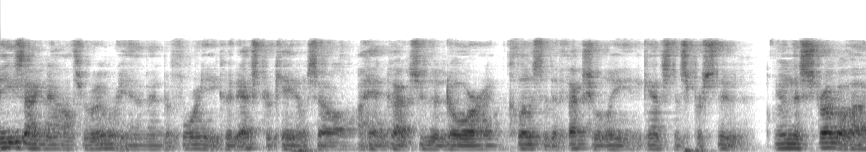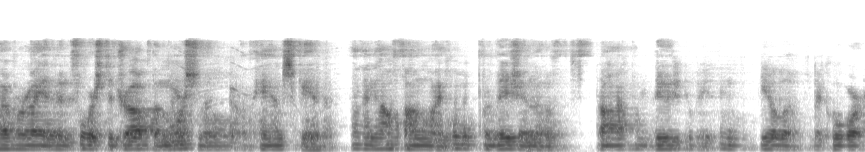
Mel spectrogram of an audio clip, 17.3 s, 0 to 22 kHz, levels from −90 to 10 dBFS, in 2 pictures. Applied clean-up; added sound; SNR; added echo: neural mask model DeepFilterNet 3.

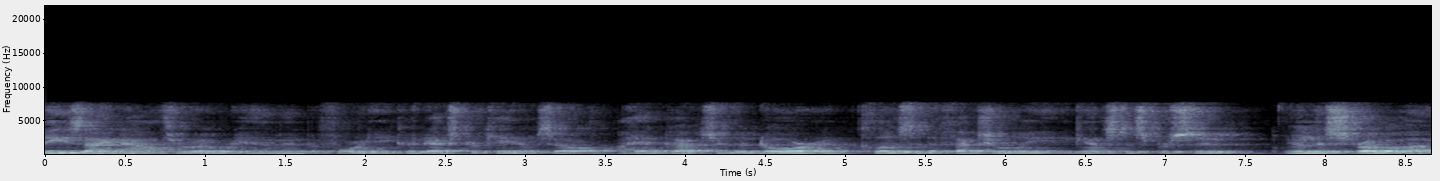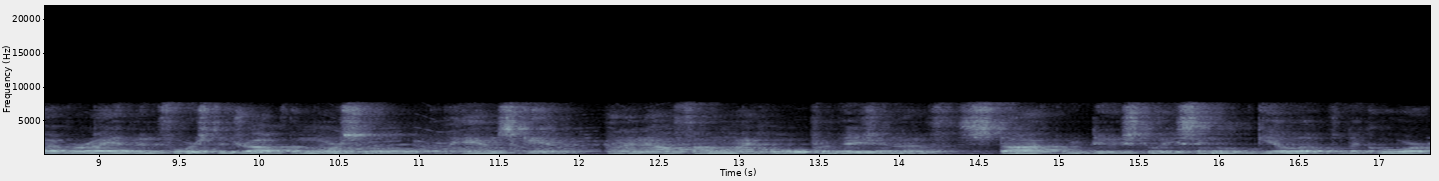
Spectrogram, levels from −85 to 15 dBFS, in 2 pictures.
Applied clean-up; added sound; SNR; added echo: neural separator model SepFormer DNS4.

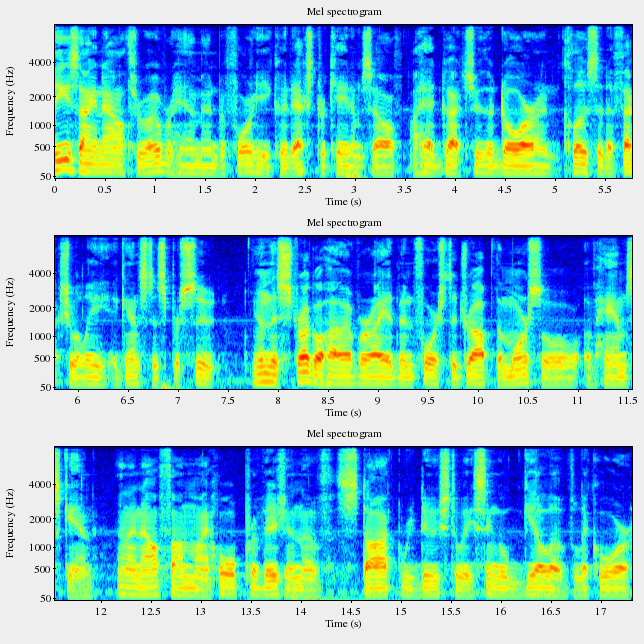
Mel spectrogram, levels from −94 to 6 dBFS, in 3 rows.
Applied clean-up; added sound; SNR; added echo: none; none; none; none.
